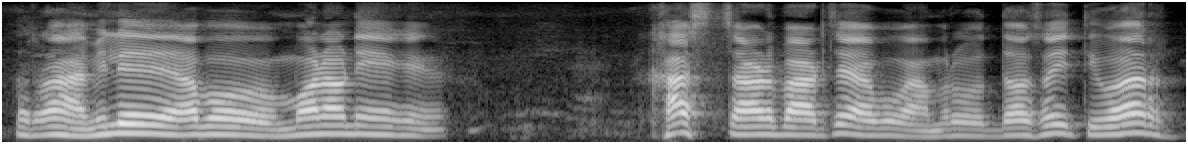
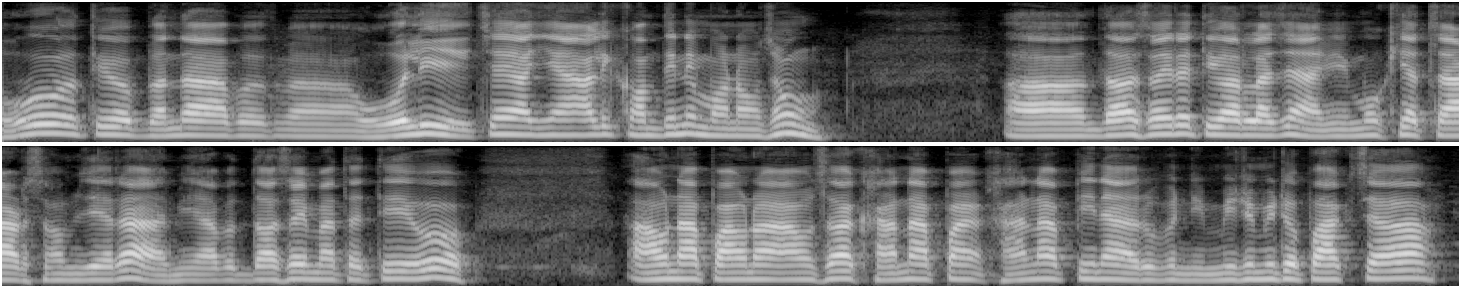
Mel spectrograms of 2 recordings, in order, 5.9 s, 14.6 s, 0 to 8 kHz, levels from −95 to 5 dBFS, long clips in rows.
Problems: none marked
